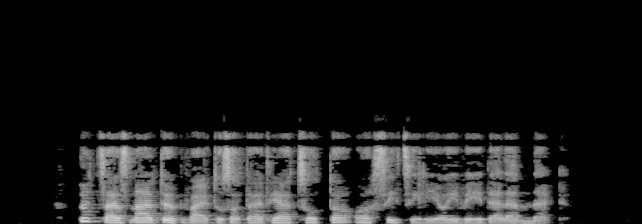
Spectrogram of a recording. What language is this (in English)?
Hungarian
